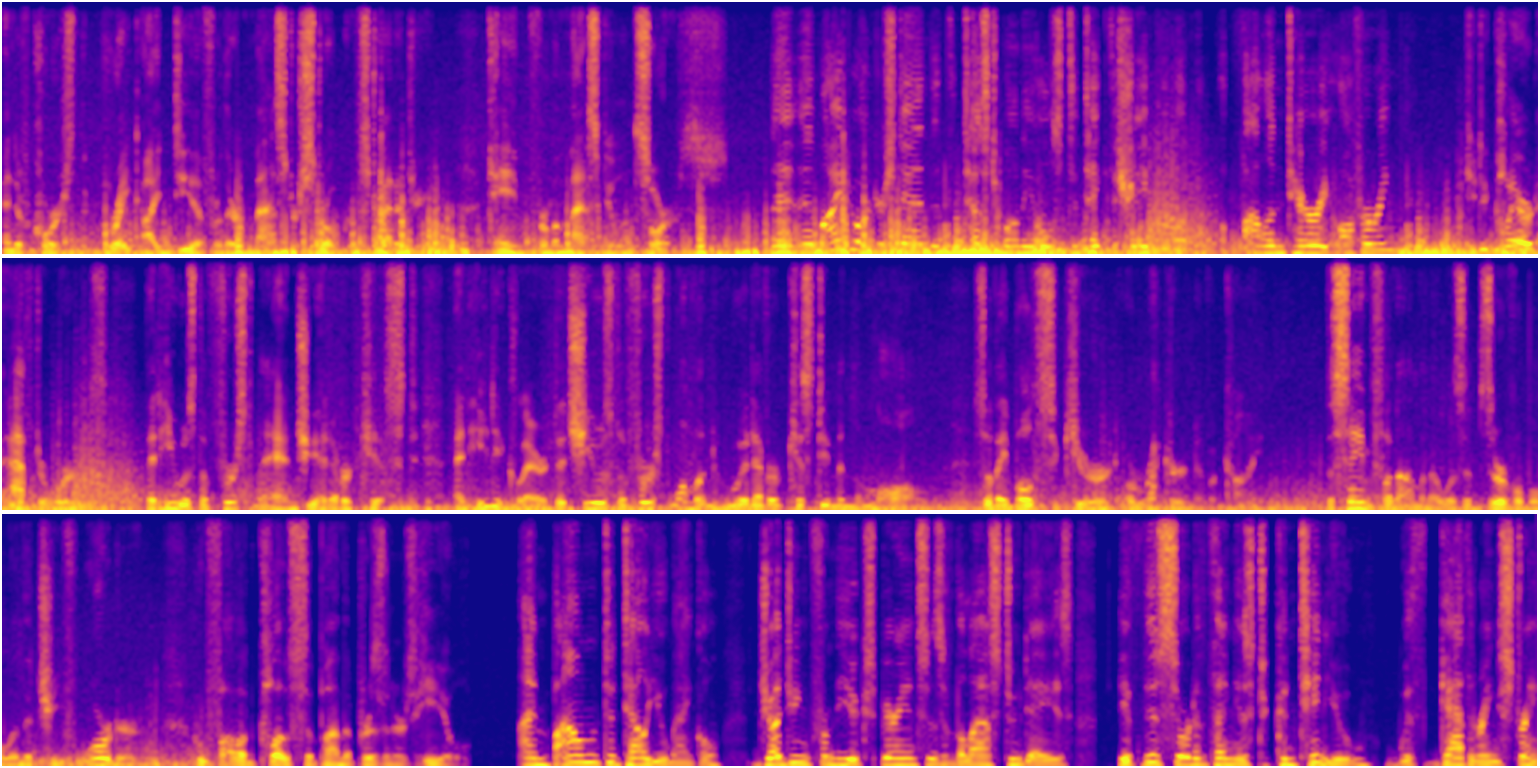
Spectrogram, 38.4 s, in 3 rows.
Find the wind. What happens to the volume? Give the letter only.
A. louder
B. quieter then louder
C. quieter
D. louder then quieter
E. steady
C.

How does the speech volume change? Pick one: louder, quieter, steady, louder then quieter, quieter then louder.
steady.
